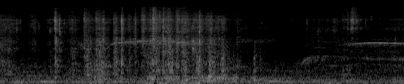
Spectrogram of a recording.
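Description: A teddy pigeon coos softly against a noisy outdoor background, with faint rustling and distant bird calls. No one speaks.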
